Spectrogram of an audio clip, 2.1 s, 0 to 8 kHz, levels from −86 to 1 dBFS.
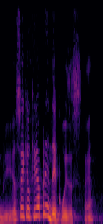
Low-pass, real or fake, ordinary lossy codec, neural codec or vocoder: none; real; none; none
